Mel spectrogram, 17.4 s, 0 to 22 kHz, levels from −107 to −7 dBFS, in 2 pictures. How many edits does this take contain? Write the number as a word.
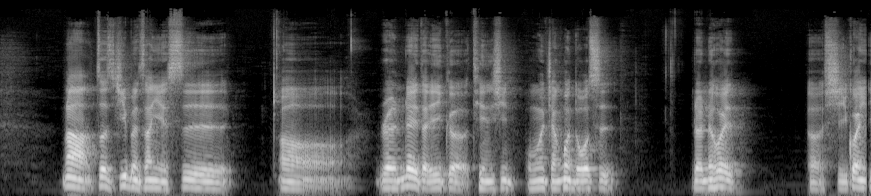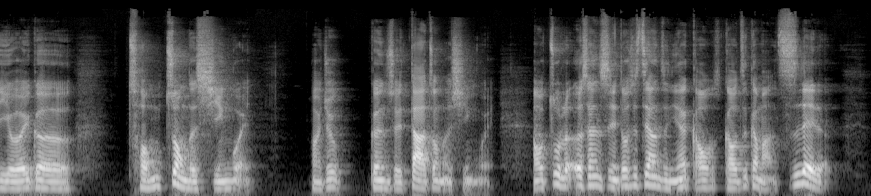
two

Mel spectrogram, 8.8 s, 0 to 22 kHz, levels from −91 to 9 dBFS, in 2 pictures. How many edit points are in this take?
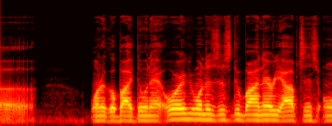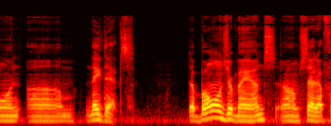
one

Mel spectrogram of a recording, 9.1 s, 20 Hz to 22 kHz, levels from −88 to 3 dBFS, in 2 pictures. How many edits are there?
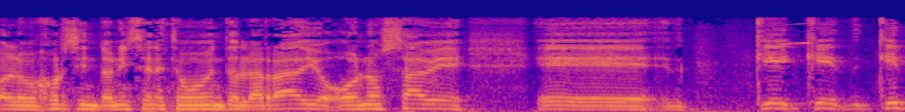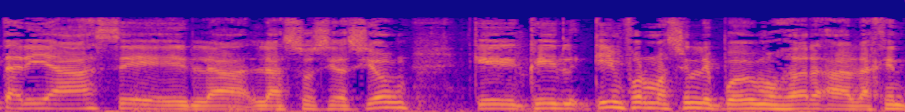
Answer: zero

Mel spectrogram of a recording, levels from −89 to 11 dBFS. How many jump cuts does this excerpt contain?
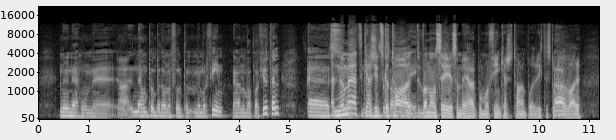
zero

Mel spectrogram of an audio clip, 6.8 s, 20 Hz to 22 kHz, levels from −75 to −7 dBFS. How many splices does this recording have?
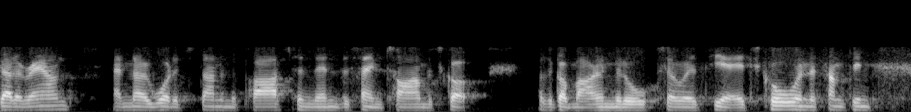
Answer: two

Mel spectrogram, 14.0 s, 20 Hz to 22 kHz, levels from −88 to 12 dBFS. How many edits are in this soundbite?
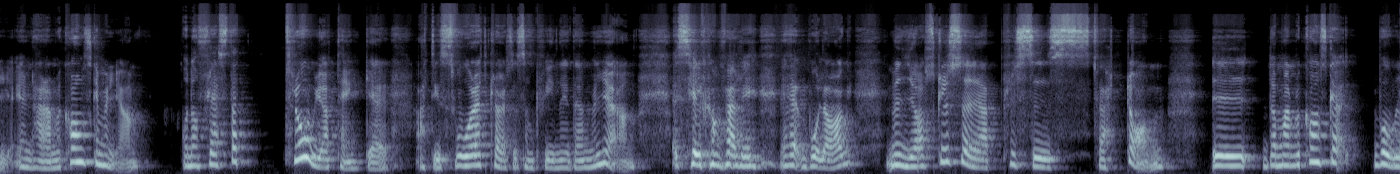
two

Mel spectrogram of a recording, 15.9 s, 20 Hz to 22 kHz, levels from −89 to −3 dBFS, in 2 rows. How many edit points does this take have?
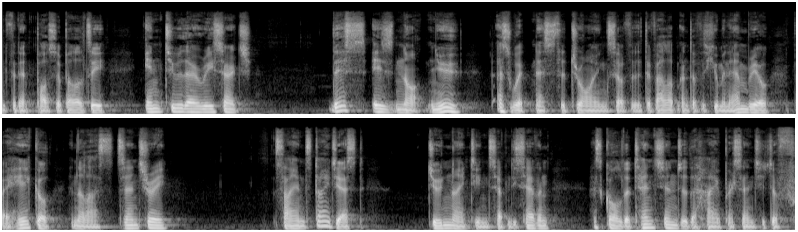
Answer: one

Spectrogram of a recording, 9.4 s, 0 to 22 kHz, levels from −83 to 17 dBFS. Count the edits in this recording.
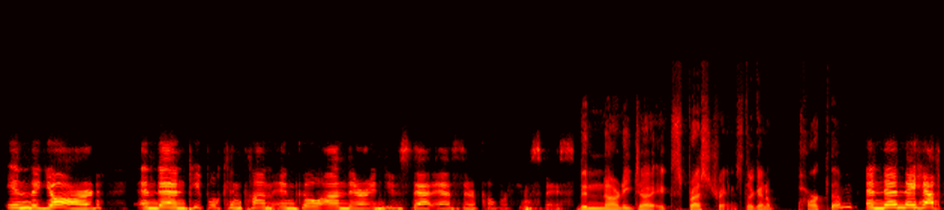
one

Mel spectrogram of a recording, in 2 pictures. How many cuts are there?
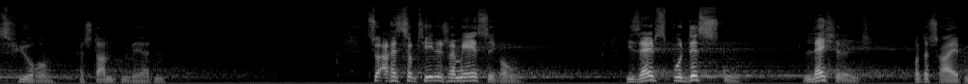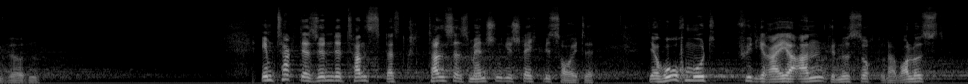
two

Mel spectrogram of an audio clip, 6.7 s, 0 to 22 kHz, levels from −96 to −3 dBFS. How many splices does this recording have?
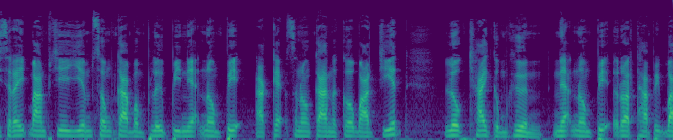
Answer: one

